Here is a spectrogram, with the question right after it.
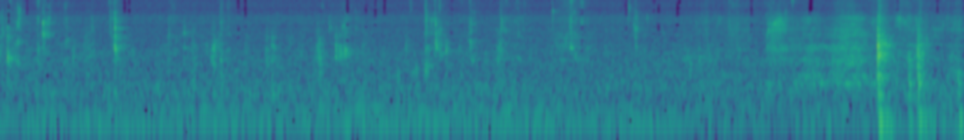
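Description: Close, quiet chewing of a hot Papa John's Papadia flatbread sandwich, with soft wet squishes and bites scattered over a low steady room hum.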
